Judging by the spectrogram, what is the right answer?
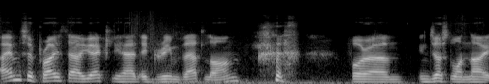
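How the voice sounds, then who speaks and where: A man talks in a Greek accent with a bright, sharp tone. His pitch varies in an ordinary way. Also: medium pitch for a man, moderate pace. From Greece. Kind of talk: gaming commentary.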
